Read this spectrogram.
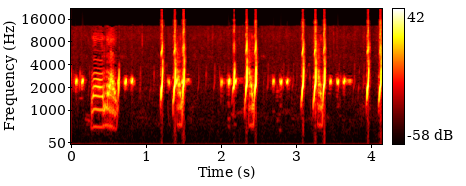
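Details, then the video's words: A quail calls for a hunting recording: a rasping, buzzy opening note, then repeated groups of sharp clipped notes, with a steady patter of soft short piping notes between the groups. "BATAIR KI AWAZ || QUAIL CALLING"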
